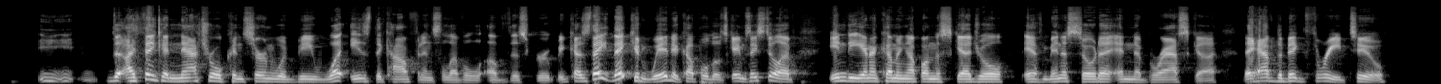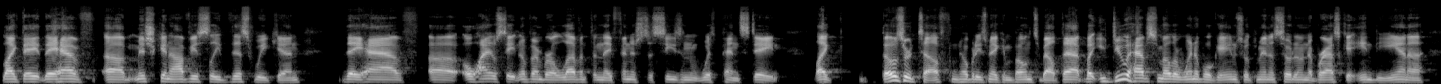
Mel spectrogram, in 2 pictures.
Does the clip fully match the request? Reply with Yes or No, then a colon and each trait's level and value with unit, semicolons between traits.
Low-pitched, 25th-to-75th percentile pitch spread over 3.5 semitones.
No: low, 120 Hz; average, 3.2 semitones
